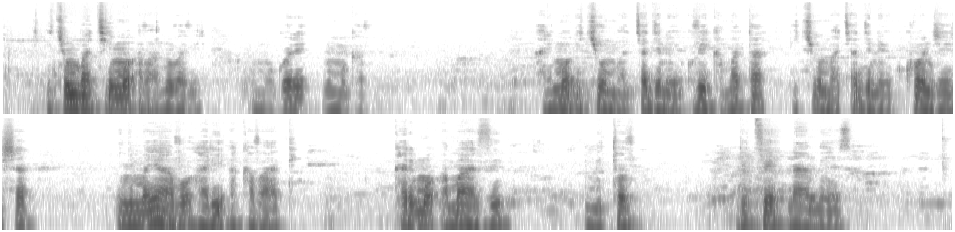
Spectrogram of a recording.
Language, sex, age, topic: Kinyarwanda, male, 18-24, finance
